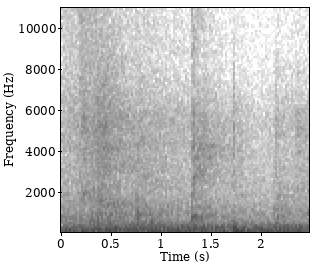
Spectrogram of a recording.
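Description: Steady low background noise with a few faint soft taps as two grapplers shift against each other on a training mat.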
